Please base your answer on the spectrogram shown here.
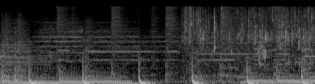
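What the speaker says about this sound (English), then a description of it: "And I cool them under running water." Running tap water cooling boiled eggs for a salade niçoise, with splashing, dribbling and irregular drips and knocks of the eggs in a pan, heard up close without talk.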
